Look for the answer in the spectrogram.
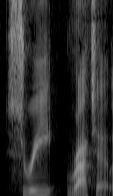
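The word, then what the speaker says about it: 3RACHA: And they're known as Sri Racha, like three, the number three, Racha. And in Korean, you pronounce three as Sri.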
